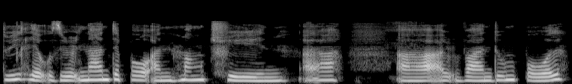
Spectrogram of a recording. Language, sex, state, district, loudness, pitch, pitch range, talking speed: Mizo, female, Mizoram, Aizawl, -17 LUFS, 190 Hz, 175-210 Hz, 155 wpm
